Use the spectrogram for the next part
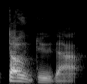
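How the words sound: It is said in a harsh, aggressive tone. "that's got a much harsher and much more aggressive tone to it"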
